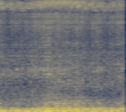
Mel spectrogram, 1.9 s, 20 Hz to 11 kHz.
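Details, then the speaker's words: Nissan R32 GTR with 290 Kelford cams, switched from E85 back to pump 100 fuel, awaiting retune: deep, uneven, choppy loping idle that then smooths out; rough especially at low idle and low gear, needs corrections. "there definitely needs to be some corrections made. It's not as smooth as it should be, especially on lower idle and the lower gear."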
